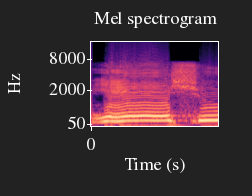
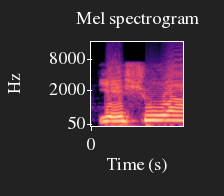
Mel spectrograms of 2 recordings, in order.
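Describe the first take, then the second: First: The word is drawn out slowly, delaying the last vowel. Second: The word is said quickly, reaching the last vowel soon. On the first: The speaker calls it wrong. "até chegar nesse bendito desse A, me dá uma agonia" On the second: The speaker calls it right. "canta rápido, tá? ... Pode fazer assim"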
